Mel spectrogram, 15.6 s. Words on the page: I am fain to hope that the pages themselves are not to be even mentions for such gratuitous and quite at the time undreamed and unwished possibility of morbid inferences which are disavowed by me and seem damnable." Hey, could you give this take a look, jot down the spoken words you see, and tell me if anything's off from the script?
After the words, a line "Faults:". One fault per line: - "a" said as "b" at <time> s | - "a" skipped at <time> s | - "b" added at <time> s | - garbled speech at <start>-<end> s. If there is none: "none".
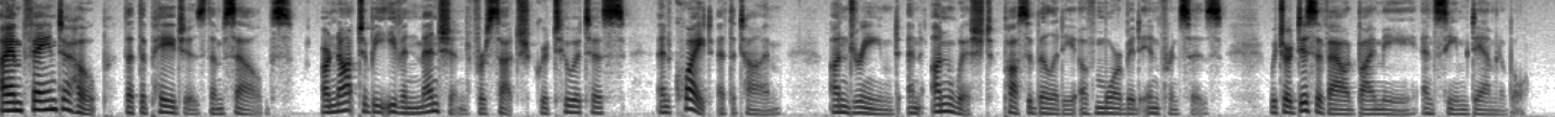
I am fain to hope that the pages themselves are not to be even mentioned for such gratuitous and quite at the time undreamed and unwished possibility of morbid inferences which are disavowed by me and seem damnable."
Faults:
- "mentions" said as "mentioned" at 4.2 s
